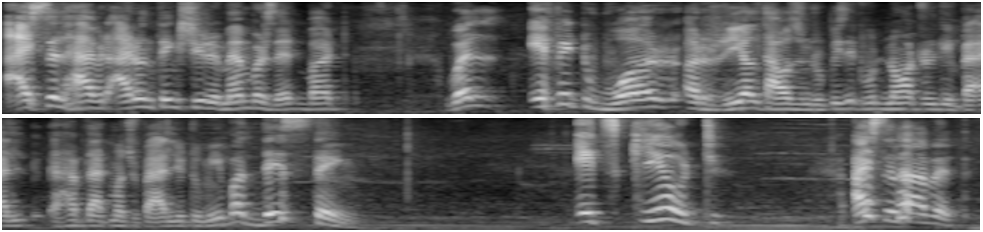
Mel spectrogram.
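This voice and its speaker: A young man with an Indian accent talks casually and haltingly, reflective and a little self-conscious as he shares his old diary. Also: fairly high pitch, expressive, darkish tone. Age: young adult. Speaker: vlogger. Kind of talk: casual personal storytelling, reading from an old diary. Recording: clearly audible background noise.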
